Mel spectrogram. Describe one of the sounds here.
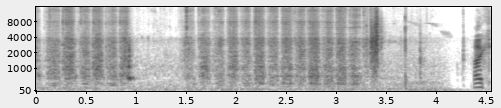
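A knife scrapes rapidly against wood.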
